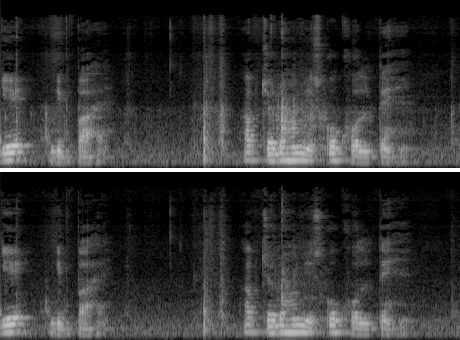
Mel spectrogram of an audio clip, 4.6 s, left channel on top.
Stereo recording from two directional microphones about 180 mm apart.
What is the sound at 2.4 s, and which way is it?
Speech, 30° right (ahead or behind).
